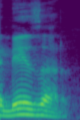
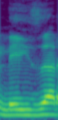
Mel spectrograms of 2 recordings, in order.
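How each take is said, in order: First: लेजर with one plain long 'e', 'lay-zar'; लेजर said as LE-zar; pure ay vowel. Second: लेजर with a split 'lay-i-zar' glide; लेजर said as LEI-zar; gliding vowel. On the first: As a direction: keep the ले of लेजर a single held vowel. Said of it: "ए पढ़ रहे हैं". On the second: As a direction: add an 'i' glide after ले in लेजर. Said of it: "लेजर ऐसे नहीं पढ़ रहे". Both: Shown as a demonstration.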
